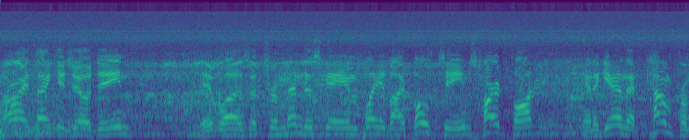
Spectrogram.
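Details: Adult male sportscaster; Normal speech.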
